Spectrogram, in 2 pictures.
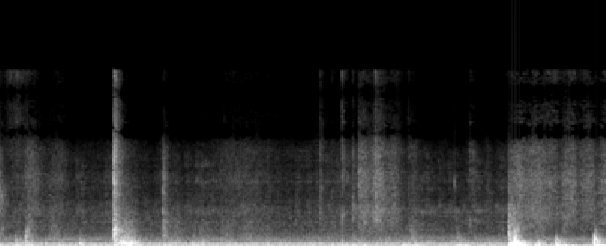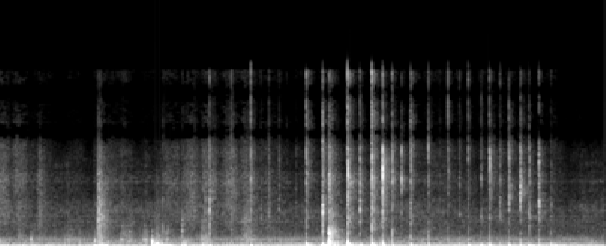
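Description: Hands handling thin rolled dough rounds on a wooden worktable: soft rustles and a few sharp knocks, the loudest about seven seconds in, over a steady low hum.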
